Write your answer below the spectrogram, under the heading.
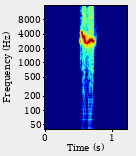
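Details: European greenfinch, a captive-training tutor recording, giving a single clean note that drops from high to a steady lower whistle, with no other sounds.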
